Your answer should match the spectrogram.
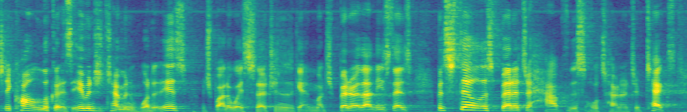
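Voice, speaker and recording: A man's voice: fairly high pitch, in a large hall. A young man teaching an online course in a chatty, emphatic way, repeating key points, his voice tiring from talking a long time. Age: young adult. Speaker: SEO course instructor. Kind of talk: casual tutorial explanation to camera. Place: indoor living room.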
